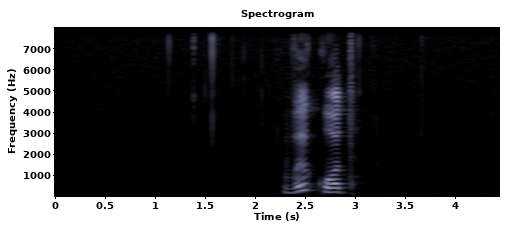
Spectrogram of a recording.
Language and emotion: Russian, neutral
